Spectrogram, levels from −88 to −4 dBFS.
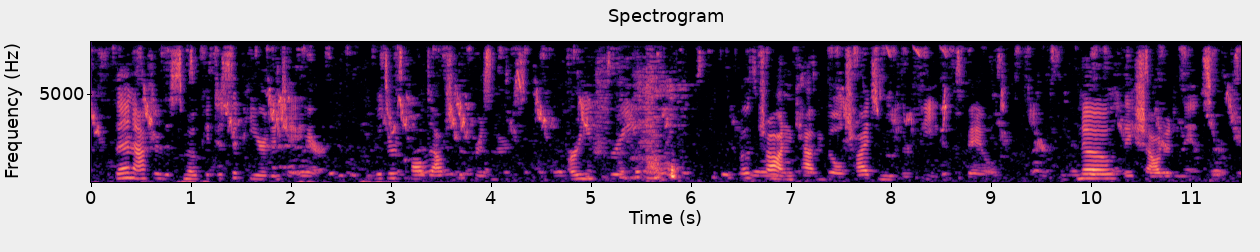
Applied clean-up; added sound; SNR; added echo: classical method Wiener filter.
